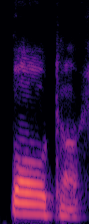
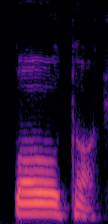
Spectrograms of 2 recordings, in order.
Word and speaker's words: bodach: Bodach, tokel. Okay. All right. So the Gaelic T and the Gaelic D are pronounced a little bit different from the English.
